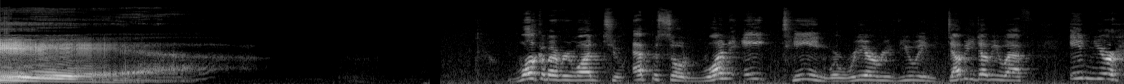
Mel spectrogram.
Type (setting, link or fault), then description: fault, poor sound quality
